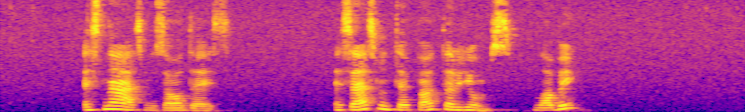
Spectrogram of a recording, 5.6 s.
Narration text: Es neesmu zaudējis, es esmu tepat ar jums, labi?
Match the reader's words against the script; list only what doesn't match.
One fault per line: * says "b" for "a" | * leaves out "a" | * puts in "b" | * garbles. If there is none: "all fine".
all fine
